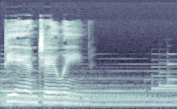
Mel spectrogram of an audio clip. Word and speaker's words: Evangeline: Pronunciation, Evangeline.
